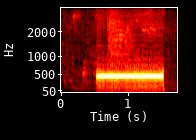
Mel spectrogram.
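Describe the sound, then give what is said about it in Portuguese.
A single steady telephone tone from an unanswered call going to voicemail, holding one constant mid pitch for about a second after a moment of near silence. “Tentando ligar. Nada ainda. Deixe sua mensagem na caixa postal.”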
